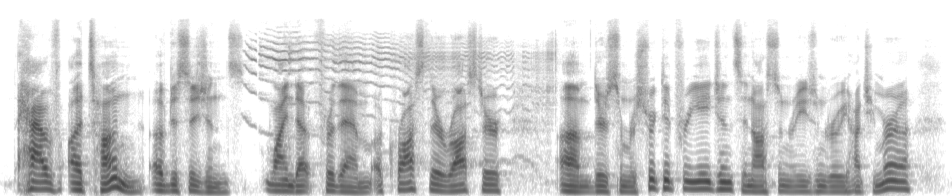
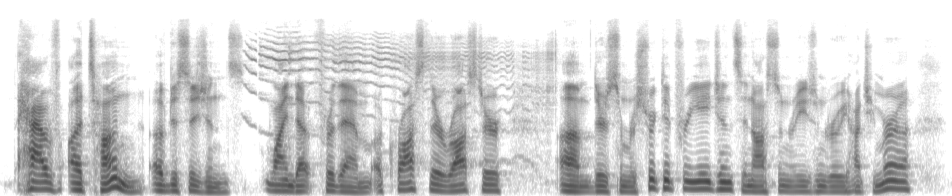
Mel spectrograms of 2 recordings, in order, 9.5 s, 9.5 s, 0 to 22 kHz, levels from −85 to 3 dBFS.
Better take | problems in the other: neither | door banging; noticeable; from 2.5 to 5.5 s; peak 8 dB below the speech; the same in both

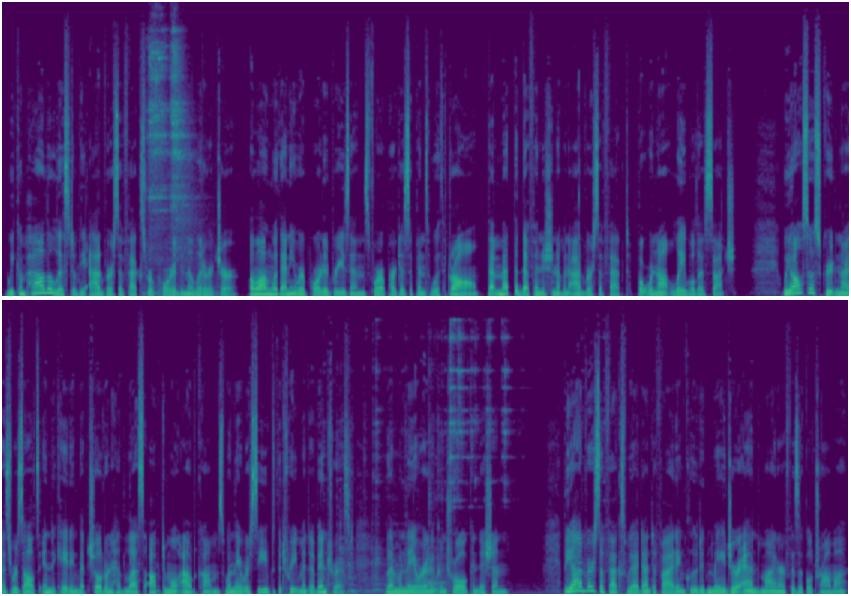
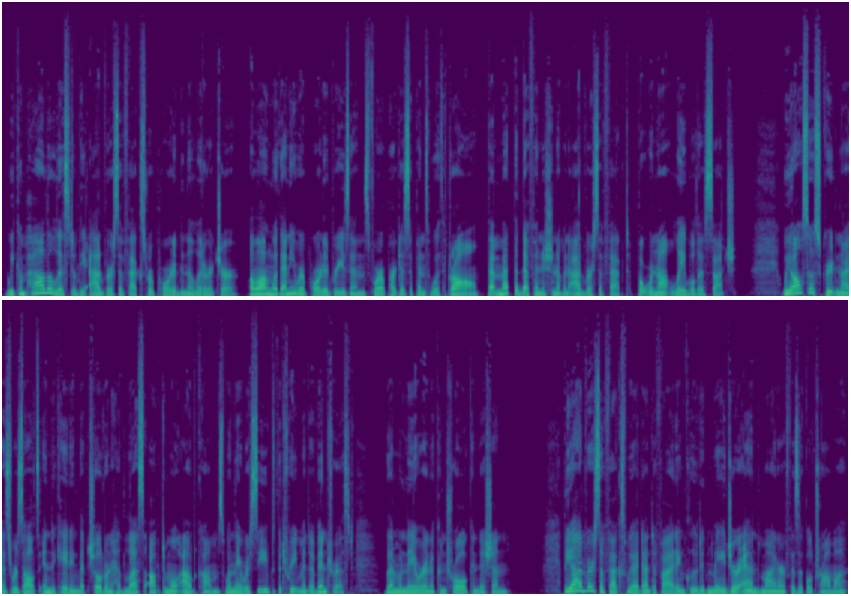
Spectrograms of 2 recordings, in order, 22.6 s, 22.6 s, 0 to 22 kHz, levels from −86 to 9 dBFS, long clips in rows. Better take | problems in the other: second | jangling keys; noticeable; at 2 s and from 16 to 20 s; peak 4 dB below the speech

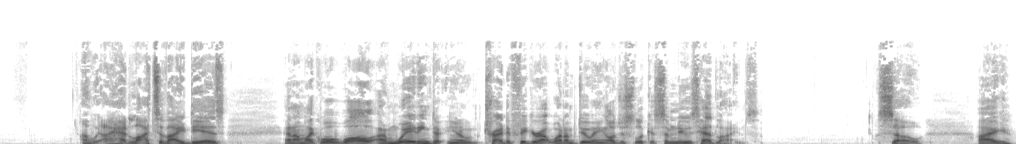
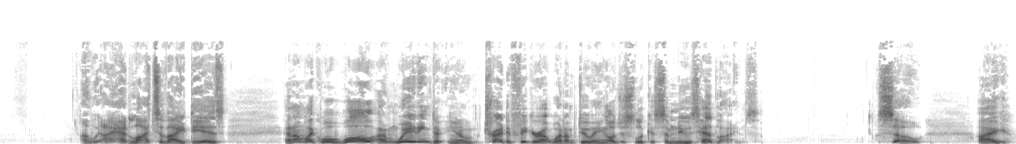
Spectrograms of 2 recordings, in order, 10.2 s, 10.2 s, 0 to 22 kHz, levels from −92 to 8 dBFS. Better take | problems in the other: first | thin; very; fading below 300 Hz

